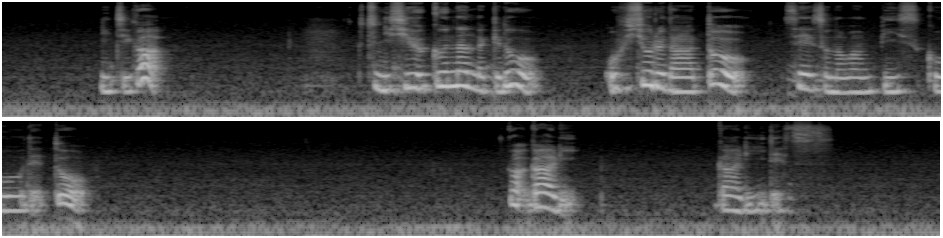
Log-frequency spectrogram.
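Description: A young woman speaks calmly and close to a microphone, with pauses.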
